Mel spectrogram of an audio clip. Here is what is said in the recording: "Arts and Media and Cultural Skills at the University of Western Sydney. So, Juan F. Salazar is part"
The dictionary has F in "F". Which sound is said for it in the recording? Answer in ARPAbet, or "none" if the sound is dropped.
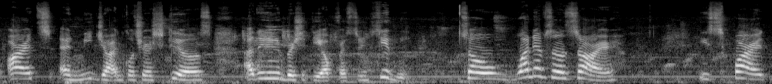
P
